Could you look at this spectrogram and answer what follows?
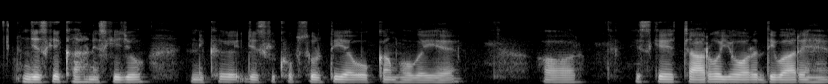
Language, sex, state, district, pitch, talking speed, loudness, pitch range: Hindi, male, Chhattisgarh, Kabirdham, 115 Hz, 145 wpm, -22 LUFS, 110-115 Hz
